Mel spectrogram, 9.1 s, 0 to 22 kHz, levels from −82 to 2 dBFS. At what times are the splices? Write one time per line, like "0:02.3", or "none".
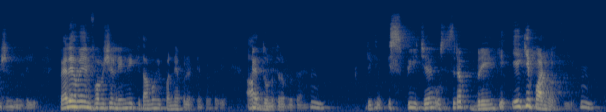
0:03.8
